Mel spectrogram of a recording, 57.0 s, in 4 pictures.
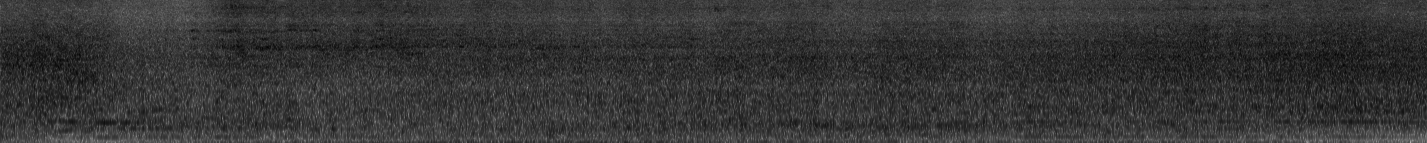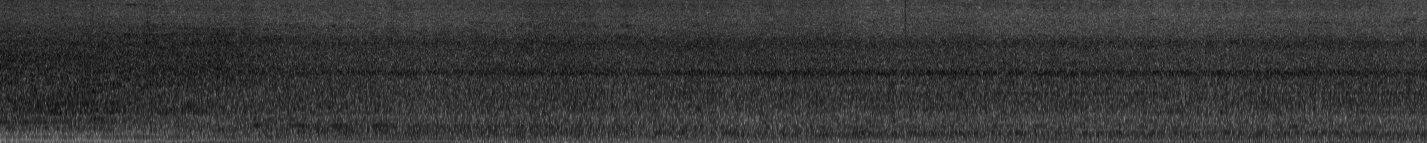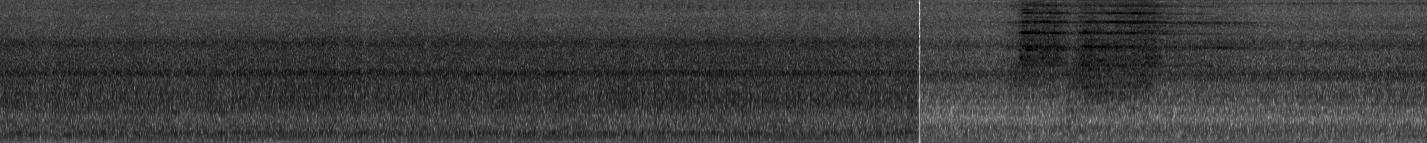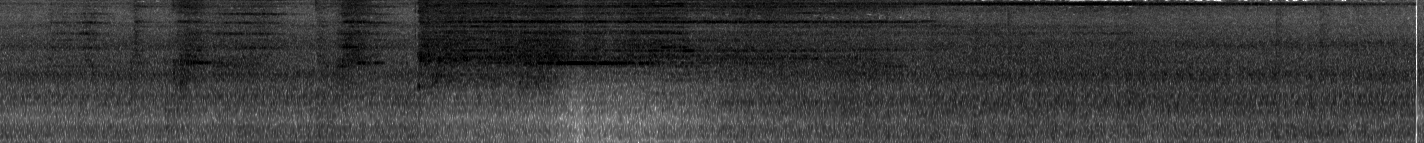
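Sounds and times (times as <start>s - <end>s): electric train rumbling: 0.0s - 57.0s
steel wheel squeal: 38.7s - 41.0s, 43.3s - 56.0s.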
